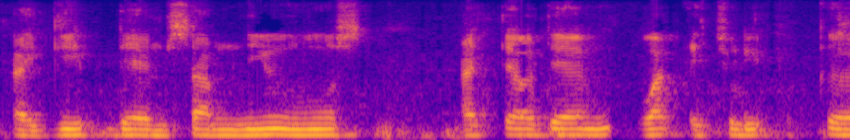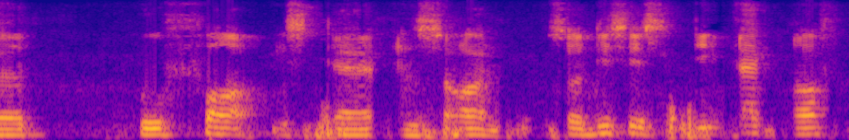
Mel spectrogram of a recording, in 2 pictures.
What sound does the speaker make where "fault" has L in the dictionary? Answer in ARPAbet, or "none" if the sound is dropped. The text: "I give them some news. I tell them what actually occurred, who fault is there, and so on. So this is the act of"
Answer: none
